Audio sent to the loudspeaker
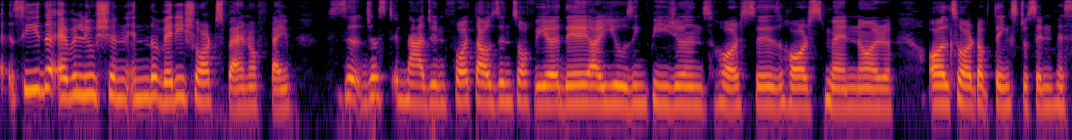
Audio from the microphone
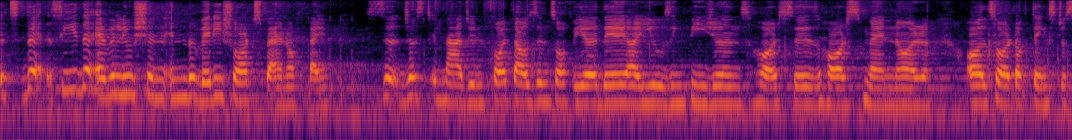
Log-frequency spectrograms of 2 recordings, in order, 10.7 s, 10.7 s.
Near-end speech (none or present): none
